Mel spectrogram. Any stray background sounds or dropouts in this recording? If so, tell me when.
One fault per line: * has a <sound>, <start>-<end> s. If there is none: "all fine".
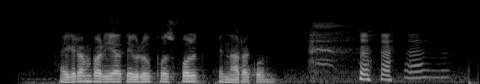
* has a laugh, 3.1-4.5 s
